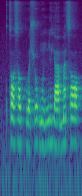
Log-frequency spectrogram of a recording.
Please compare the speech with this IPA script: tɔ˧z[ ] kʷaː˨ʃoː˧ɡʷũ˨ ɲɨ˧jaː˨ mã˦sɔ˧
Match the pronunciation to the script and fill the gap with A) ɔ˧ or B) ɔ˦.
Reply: A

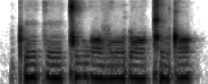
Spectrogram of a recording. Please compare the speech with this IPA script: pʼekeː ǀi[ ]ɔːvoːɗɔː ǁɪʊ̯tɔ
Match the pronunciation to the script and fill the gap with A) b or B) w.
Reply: B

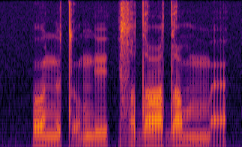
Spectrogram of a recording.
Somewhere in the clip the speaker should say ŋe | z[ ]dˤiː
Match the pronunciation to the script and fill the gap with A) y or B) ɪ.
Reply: B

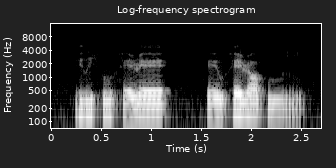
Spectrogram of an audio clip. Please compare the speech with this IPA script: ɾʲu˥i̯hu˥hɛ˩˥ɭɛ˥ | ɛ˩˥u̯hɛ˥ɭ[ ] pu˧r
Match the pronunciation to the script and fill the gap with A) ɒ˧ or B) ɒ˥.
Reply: B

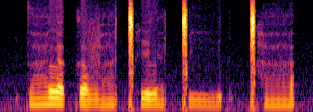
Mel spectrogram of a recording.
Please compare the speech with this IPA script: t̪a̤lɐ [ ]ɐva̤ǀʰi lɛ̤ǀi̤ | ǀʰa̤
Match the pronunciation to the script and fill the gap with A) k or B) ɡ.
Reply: A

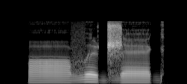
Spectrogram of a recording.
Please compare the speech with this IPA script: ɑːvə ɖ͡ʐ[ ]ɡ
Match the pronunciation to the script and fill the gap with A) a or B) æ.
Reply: B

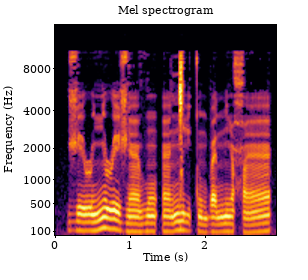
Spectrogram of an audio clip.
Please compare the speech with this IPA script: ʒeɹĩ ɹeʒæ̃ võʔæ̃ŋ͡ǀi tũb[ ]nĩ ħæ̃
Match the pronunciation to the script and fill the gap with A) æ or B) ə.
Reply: A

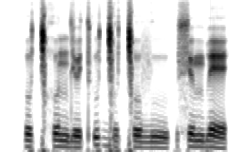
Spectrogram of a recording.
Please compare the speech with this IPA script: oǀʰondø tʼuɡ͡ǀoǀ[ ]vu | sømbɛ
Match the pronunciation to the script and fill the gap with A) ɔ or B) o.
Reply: B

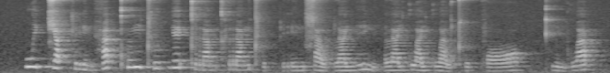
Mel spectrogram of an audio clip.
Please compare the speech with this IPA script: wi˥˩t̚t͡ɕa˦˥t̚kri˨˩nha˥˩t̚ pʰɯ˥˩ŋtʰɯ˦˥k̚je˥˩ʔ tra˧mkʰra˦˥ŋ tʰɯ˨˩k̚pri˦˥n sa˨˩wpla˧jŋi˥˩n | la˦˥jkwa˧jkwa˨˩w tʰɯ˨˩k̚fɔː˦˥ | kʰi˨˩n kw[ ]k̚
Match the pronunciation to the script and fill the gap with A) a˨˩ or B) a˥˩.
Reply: B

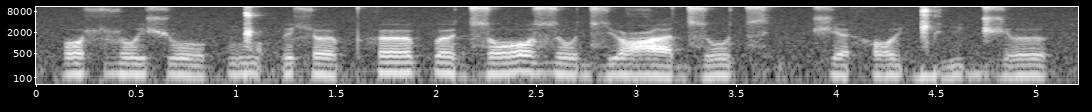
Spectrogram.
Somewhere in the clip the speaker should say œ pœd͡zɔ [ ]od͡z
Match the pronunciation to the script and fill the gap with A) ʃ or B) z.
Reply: B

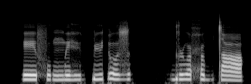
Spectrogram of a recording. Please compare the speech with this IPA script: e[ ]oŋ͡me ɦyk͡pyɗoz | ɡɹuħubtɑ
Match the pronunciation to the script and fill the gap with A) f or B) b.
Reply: A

